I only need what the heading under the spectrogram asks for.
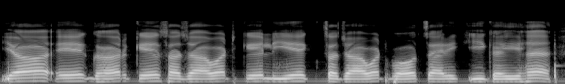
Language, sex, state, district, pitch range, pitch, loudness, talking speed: Hindi, male, Jharkhand, Deoghar, 130-145 Hz, 135 Hz, -14 LUFS, 140 wpm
